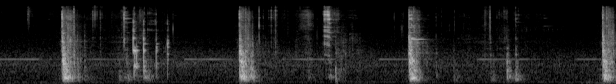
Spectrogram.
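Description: Cold Steel Bushman knife blade chopping into a 2x2 wooden board: four hard chops, about one every second and three-quarters, each with a few light clicks of wood after it.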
